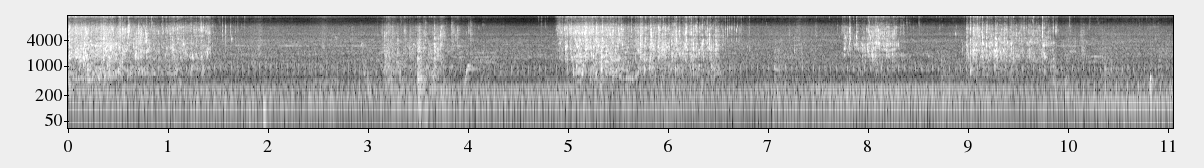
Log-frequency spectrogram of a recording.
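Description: Water poured into and mixed with homemade liquid organic fertilizer for vegetable plants, splashing and trickling in several bursts over a steady low background hum, close and moderately loud.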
